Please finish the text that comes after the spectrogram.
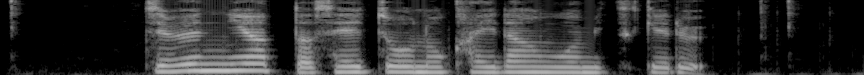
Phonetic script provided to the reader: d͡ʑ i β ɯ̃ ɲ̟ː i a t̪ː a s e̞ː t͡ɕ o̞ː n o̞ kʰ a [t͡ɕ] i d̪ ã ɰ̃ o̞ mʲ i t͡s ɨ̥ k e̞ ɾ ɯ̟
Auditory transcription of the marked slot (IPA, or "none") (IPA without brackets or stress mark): none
